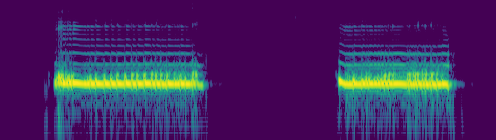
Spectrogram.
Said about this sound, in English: And he dialed his parents' house. And finally, it rang.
